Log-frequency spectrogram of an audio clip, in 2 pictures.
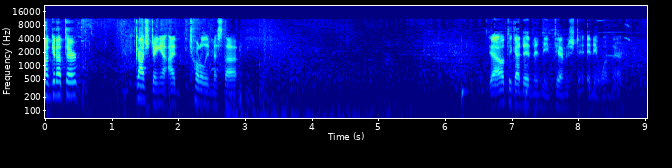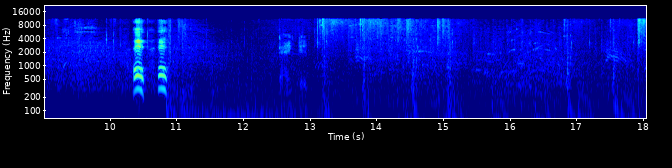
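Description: Cartoonish fiery explosions burst in a video game.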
